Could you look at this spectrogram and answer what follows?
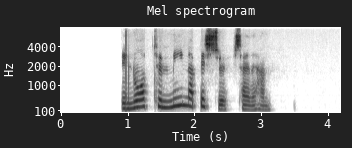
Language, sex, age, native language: Icelandic, female, 30-39, Icelandic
